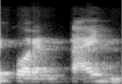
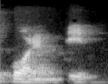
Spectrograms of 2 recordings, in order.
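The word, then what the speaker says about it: quarantine: অনেকে এটাকে কোয়ারেন্টাইন বলে, আসলে শব্দটার সঠিক উচ্চারণ হচ্ছে কোয়ারেন্টিন।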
